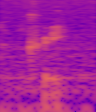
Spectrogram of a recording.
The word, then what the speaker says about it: Crete: C-R-E-T-E. – Yeah, Crete.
